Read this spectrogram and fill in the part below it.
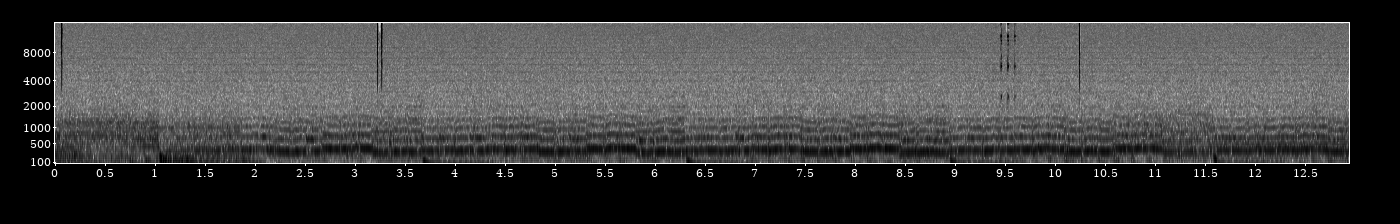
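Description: Low, droning game music hums steadily.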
